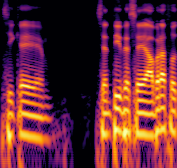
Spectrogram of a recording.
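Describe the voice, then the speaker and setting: The recording is very clean with a silent background, carrying a man's fairly low-pitched voice. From Spain, Valladolid (Castile). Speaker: preacher. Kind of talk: sermon. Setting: church event with live audience.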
